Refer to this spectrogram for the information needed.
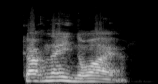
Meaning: carrion crow (Corvus corone)
- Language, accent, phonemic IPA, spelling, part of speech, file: French, Canada, /kɔʁ.nɛj nwaʁ/, corneille noire, noun, LL-Q150 (fra)-corneille noire.wav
